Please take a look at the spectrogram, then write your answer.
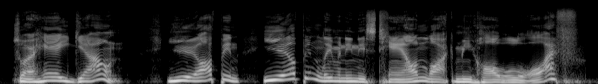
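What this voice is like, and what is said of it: Put-on Queensland Australian accent. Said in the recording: “when you're in Queensland, right, and you really roll your O's and your R's and your I's ... it's a great Queensland accent”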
